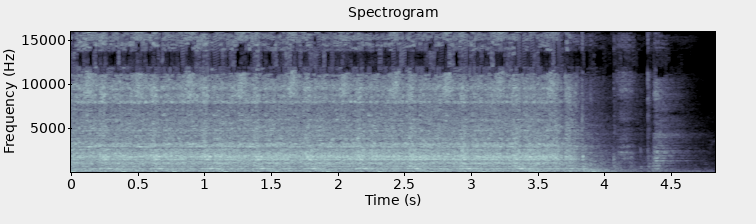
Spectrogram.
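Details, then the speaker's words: Vintage Kohler generator with a big flathead engine (guessed 400–500 cc), fuel fed straight to the carburetor. It cranks steadily at about four beats a second but never fires. Dirty carburetor or stuck needle valve suspected. "Well, it looks like the carburetor needs to be cleaned out because it definitely did not even try to crank over at all."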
